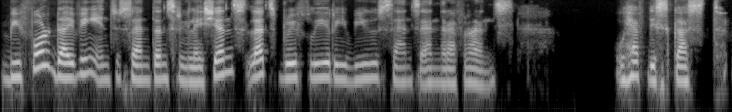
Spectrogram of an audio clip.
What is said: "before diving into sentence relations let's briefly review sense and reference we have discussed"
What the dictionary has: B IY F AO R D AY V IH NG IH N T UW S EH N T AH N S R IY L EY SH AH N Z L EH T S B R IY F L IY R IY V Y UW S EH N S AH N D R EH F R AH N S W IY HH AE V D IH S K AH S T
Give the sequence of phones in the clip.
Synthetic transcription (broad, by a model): B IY F AO R D AY V IH NG IH N T UW S EH N T AH N S R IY L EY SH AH N S L EH T S B R IY F L IY R IY V Y UW S EH N S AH N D R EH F R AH N S W IY HH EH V D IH S K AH S T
